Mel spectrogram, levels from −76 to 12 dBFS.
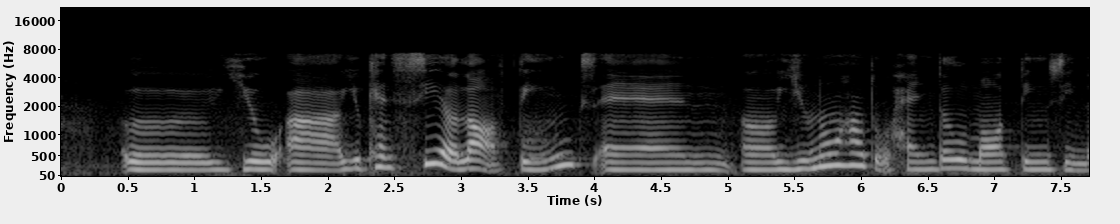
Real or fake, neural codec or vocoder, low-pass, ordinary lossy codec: fake; autoencoder, 48 kHz, 128 numbers a frame, DAC-VAE, trained on Japanese speech; 7.2 kHz; none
